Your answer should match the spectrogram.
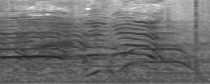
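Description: Spectators at a youth baseball game shouting and cheering during a pitch, several high-pitched voices overlapping, one of them holding a long call.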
